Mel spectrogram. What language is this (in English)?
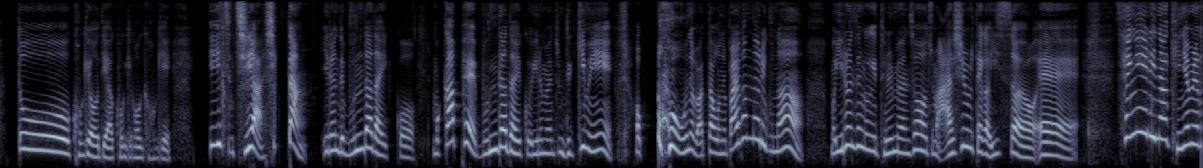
Korean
